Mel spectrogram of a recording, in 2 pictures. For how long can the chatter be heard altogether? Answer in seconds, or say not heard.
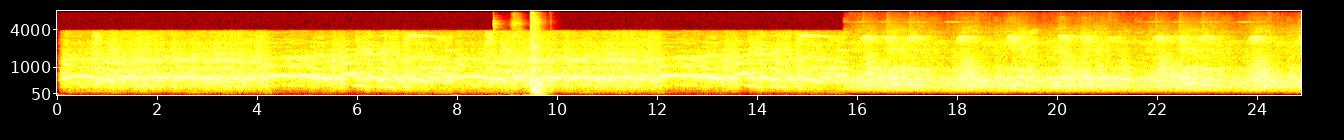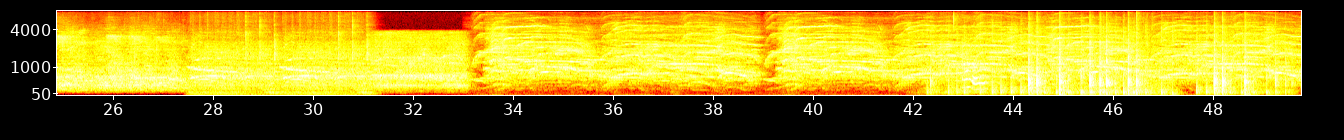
50 s.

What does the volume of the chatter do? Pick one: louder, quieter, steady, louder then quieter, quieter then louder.
steady.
